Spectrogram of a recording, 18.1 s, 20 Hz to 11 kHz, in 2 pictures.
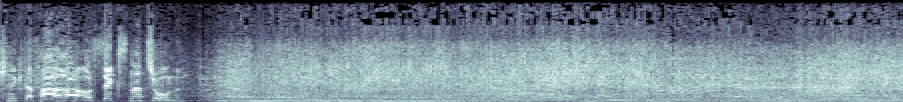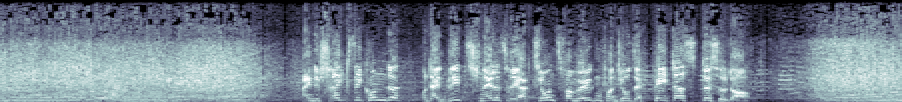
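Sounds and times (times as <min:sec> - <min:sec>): racing car engines roaring by: 0:00.0 - 0:18.0.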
